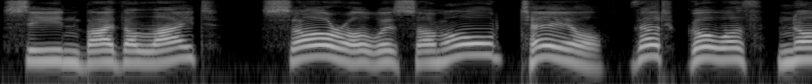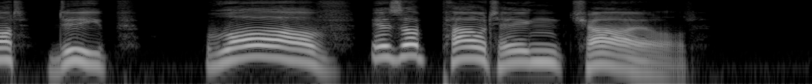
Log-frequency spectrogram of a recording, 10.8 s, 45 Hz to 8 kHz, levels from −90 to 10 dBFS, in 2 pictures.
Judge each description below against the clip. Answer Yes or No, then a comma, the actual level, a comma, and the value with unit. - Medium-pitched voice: Yes, medium, 180 Hz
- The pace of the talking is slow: Yes, slow, 100 wpm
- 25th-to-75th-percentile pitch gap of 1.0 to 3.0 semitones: No, average, 4.6 semitones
